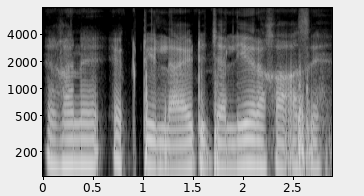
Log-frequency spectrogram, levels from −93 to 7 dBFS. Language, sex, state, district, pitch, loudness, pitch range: Bengali, male, Assam, Hailakandi, 130 Hz, -18 LUFS, 125-135 Hz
